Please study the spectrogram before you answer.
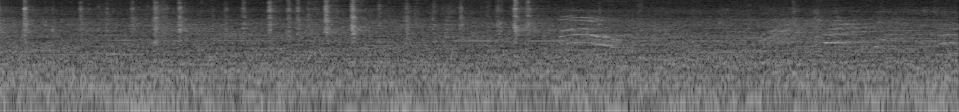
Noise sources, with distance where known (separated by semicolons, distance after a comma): background noise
